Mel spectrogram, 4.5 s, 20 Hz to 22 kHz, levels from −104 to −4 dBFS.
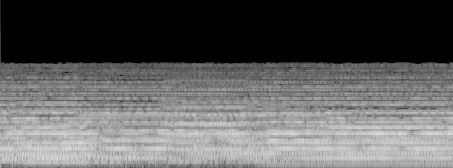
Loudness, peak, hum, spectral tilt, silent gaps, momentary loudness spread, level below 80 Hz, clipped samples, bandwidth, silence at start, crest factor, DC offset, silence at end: -21 LUFS; -8 dBFS; none; -11 dB/octave; none; 3 LU; -60 dBFS; under 0.1%; 5.8 kHz; 0 s; 12 dB; under 0.1%; 0 s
